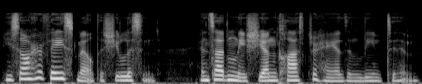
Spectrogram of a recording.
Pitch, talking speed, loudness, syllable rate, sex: 190 Hz, 255 wpm, -17 LUFS, 6.6 syllables/s, female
